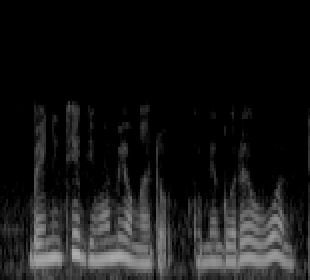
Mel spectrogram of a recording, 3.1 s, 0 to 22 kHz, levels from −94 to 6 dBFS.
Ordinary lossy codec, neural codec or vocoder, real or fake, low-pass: Opus, 32 kbps; none; real; 5.4 kHz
